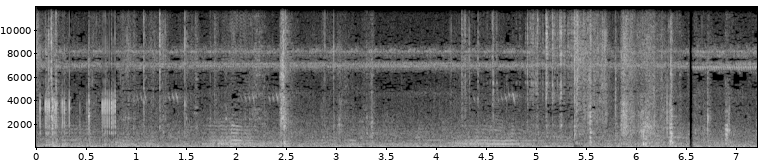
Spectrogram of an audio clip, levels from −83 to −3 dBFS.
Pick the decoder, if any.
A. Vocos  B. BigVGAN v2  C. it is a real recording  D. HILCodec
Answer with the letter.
C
